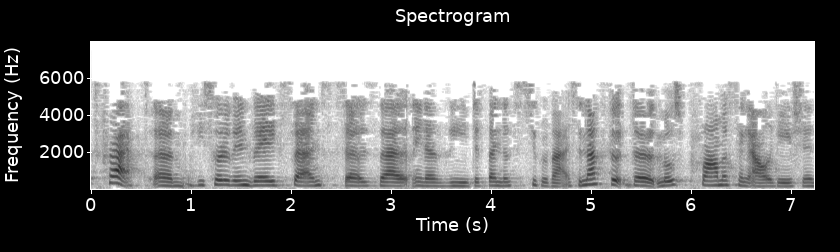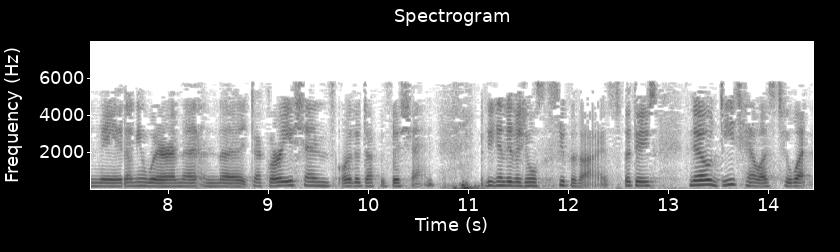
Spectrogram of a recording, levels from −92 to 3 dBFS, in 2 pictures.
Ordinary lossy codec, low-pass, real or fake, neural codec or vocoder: MP3, 24 kbps; 7.2 kHz; fake; codec, 16 kHz, 1 kbps, FunCodec, trained on Chinese and English, 50 frames a second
